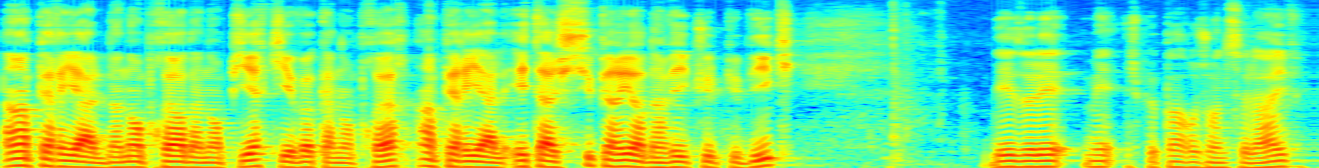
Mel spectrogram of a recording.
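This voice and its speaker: The young livestreamer reading dictionary definitions out loud has a lowish, warm voice with fairly even intonation. He keeps a quick pace and pauses for wry jokes mocking himself.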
